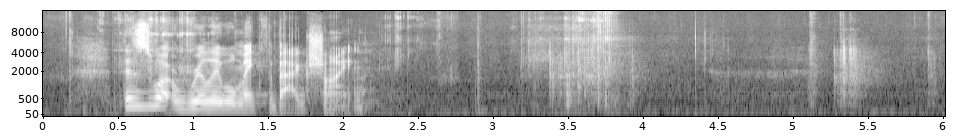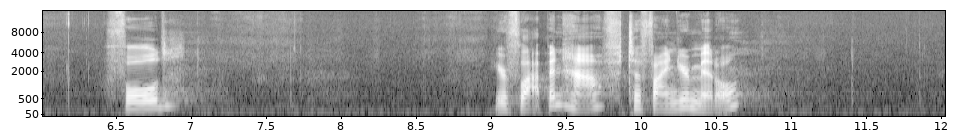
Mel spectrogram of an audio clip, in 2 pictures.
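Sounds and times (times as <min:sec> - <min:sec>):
metal hardware rustle and clink: 0:00.4 - 0:04.0.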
